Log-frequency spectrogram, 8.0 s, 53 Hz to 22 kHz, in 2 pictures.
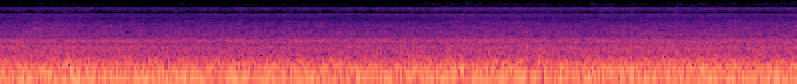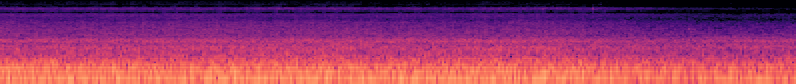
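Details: Toyota with a new 1KD diesel engine replacing one whose injectors were badly worn, driving. A steady, even diesel drone under road rumble with no knocks or misses: the engine runs healthy.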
